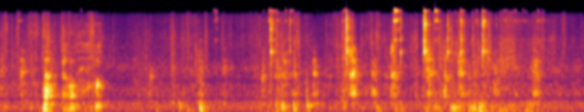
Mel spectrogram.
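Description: Two small dogs, a West Highland white terrier and a Westie–schnauzer mix, play-wrestling with short dog noises in bursts. One burst comes about a second in, and a busier run follows from about four seconds in.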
